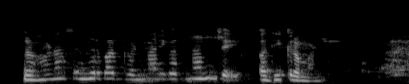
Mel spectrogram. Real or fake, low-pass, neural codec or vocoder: fake; 5.4 kHz; vocoder, 22.05 kHz, 80 mel bands, HiFi-GAN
